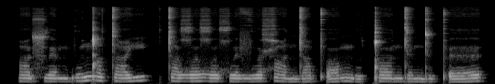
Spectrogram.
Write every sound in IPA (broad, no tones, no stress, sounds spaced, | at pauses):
ɑ sʷ æ m b ʊ ŋ͡ǃ ɪ tˤ i | tˤ u ʁʷ ə ʁʷ ʌ χʷ ɛ v ʊ ħ ɑ n d ɑ pʼ ɒ ŋ ʊ ǃ ɒ n d ɜ n d u pʼ ɜ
